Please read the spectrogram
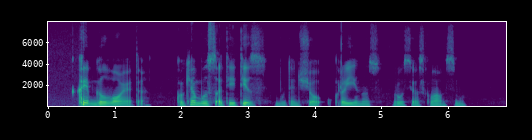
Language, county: Lithuanian, Vilnius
